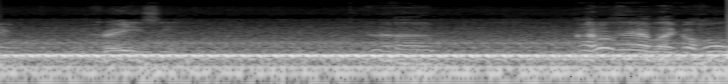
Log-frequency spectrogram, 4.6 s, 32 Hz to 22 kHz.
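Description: A car drives along the road at almost 5 a.m., its steady low rumble and constant droning hum carrying under intermittent talk.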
